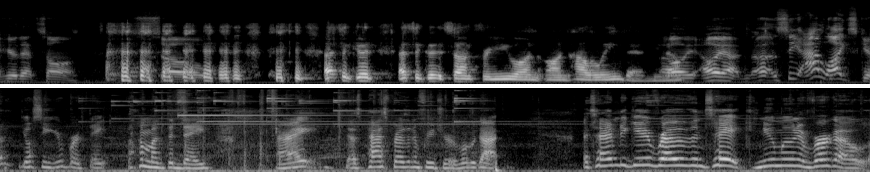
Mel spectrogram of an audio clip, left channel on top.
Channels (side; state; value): both; different; correlation 0.01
